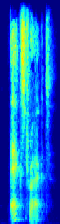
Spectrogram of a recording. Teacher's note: In the noun form where the stress is on the first syllable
